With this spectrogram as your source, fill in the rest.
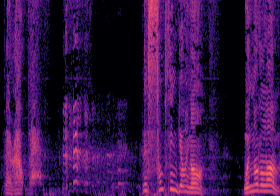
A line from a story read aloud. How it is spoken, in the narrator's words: he'd kind of crouch down, and he'd whisper to me and say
